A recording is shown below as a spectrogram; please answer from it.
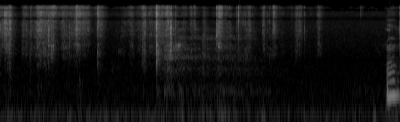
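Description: A deck of oracle cards being handled, shuffled and fanned by hand: quiet, scattered flicks and rustles of card edges.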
